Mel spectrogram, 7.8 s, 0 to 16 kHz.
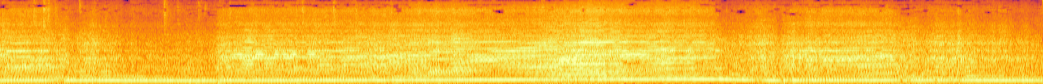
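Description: Peugeot 106 rally car's four-cylinder engine under hard driving, heard from inside the cabin. The note holds steady, climbs slowly from about two seconds in, then drops sharply at about five and a half seconds and runs steady again.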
